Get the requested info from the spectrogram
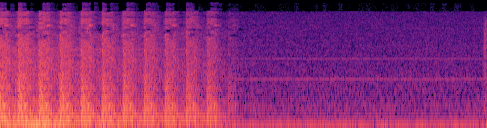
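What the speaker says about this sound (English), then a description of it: "The fiddler crab's machine gun spat out flames." Machine gun fire from a fiddler crab robot in the visual novel Planetarian: a loud, rapid burst of about a dozen close, evenly spaced shots for a second, then cutting off into a low hum.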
